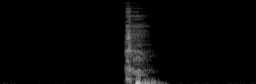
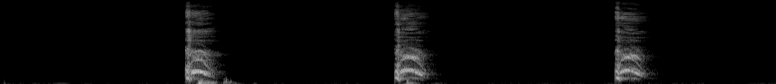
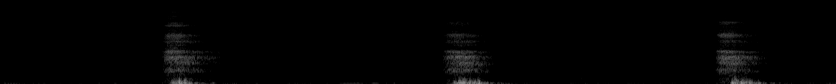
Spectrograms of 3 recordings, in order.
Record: {"cough_length": "2.6 s", "cough_amplitude": 8332, "cough_signal_mean_std_ratio": 0.23, "three_cough_length": "7.8 s", "three_cough_amplitude": 11472, "three_cough_signal_mean_std_ratio": 0.27, "exhalation_length": "8.4 s", "exhalation_amplitude": 1507, "exhalation_signal_mean_std_ratio": 0.33, "survey_phase": "beta (2021-08-13 to 2022-03-07)", "age": "18-44", "gender": "Female", "wearing_mask": "No", "symptom_none": true, "smoker_status": "Never smoked", "respiratory_condition_asthma": false, "respiratory_condition_other": false, "recruitment_source": "REACT", "submission_delay": "1 day", "covid_test_result": "Negative", "covid_test_method": "RT-qPCR"}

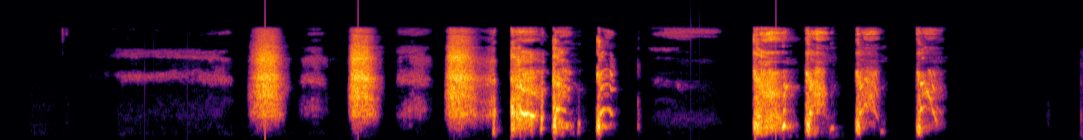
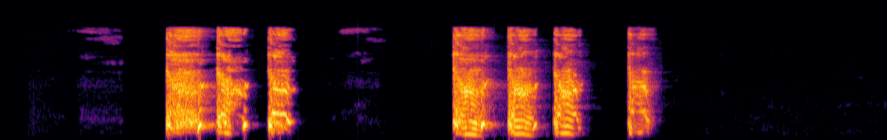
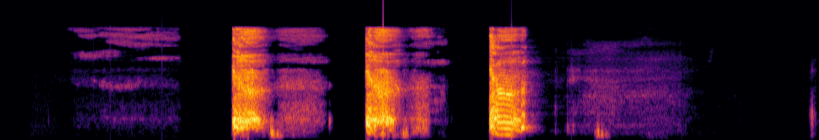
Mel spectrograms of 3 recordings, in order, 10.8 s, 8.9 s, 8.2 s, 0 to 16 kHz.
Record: {"exhalation_length": "10.8 s", "exhalation_amplitude": 32614, "exhalation_signal_mean_std_ratio": 0.37, "cough_length": "8.9 s", "cough_amplitude": 32700, "cough_signal_mean_std_ratio": 0.4, "three_cough_length": "8.2 s", "three_cough_amplitude": 32168, "three_cough_signal_mean_std_ratio": 0.29, "survey_phase": "beta (2021-08-13 to 2022-03-07)", "age": "18-44", "gender": "Female", "wearing_mask": "No", "symptom_cough_any": true, "symptom_sore_throat": true, "symptom_fatigue": true, "symptom_fever_high_temperature": true, "symptom_headache": true, "symptom_other": true, "smoker_status": "Never smoked", "respiratory_condition_asthma": false, "respiratory_condition_other": false, "recruitment_source": "Test and Trace", "submission_delay": "1 day", "covid_test_result": "Positive", "covid_test_method": "RT-qPCR", "covid_ct_value": 21.9, "covid_ct_gene": "ORF1ab gene", "covid_ct_mean": 22.3, "covid_viral_load": "50000 copies/ml", "covid_viral_load_category": "Low viral load (10K-1M copies/ml)"}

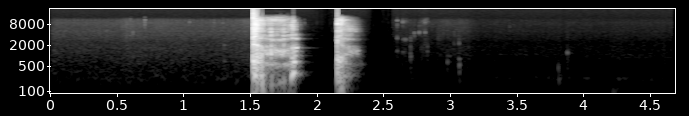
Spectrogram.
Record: {"cough_length": "4.7 s", "cough_amplitude": 32768, "cough_signal_mean_std_ratio": 0.18, "survey_phase": "beta (2021-08-13 to 2022-03-07)", "age": "18-44", "gender": "Female", "wearing_mask": "No", "symptom_cough_any": true, "symptom_runny_or_blocked_nose": true, "symptom_sore_throat": true, "symptom_fatigue": true, "symptom_headache": true, "symptom_change_to_sense_of_smell_or_taste": true, "symptom_loss_of_taste": true, "symptom_onset": "3 days", "smoker_status": "Never smoked", "respiratory_condition_asthma": false, "respiratory_condition_other": false, "recruitment_source": "Test and Trace", "submission_delay": "2 days", "covid_test_result": "Positive", "covid_test_method": "RT-qPCR", "covid_ct_value": 29.7, "covid_ct_gene": "ORF1ab gene", "covid_ct_mean": 30.0, "covid_viral_load": "140 copies/ml", "covid_viral_load_category": "Minimal viral load (< 10K copies/ml)"}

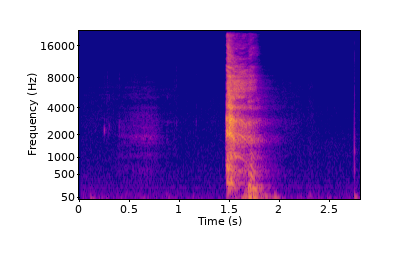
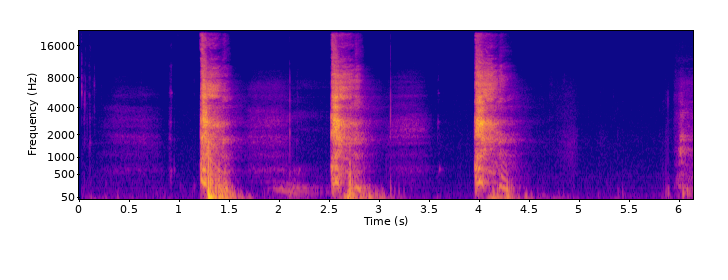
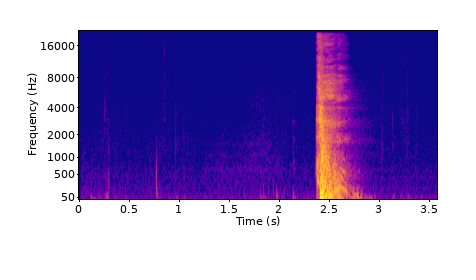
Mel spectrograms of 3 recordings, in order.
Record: {"cough_length": "2.8 s", "cough_amplitude": 13736, "cough_signal_mean_std_ratio": 0.22, "three_cough_length": "6.1 s", "three_cough_amplitude": 14481, "three_cough_signal_mean_std_ratio": 0.27, "exhalation_length": "3.6 s", "exhalation_amplitude": 32768, "exhalation_signal_mean_std_ratio": 0.17, "survey_phase": "beta (2021-08-13 to 2022-03-07)", "age": "45-64", "gender": "Female", "wearing_mask": "No", "symptom_none": true, "smoker_status": "Never smoked", "respiratory_condition_asthma": false, "respiratory_condition_other": false, "recruitment_source": "REACT", "submission_delay": "2 days", "covid_test_result": "Negative", "covid_test_method": "RT-qPCR"}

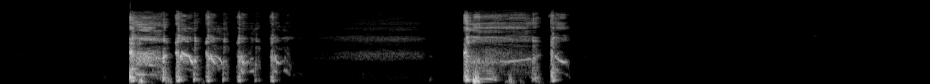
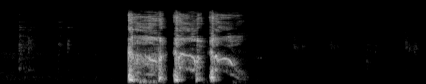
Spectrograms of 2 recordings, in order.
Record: {"cough_length": "9.3 s", "cough_amplitude": 32480, "cough_signal_mean_std_ratio": 0.32, "three_cough_length": "4.3 s", "three_cough_amplitude": 30148, "three_cough_signal_mean_std_ratio": 0.34, "survey_phase": "alpha (2021-03-01 to 2021-08-12)", "age": "45-64", "gender": "Male", "wearing_mask": "No", "symptom_fatigue": true, "symptom_headache": true, "symptom_onset": "4 days", "smoker_status": "Current smoker (1 to 10 cigarettes per day)", "respiratory_condition_asthma": false, "respiratory_condition_other": false, "recruitment_source": "Test and Trace", "submission_delay": "3 days", "covid_test_result": "Positive", "covid_test_method": "RT-qPCR", "covid_ct_value": 14.9, "covid_ct_gene": "ORF1ab gene", "covid_ct_mean": 15.0, "covid_viral_load": "12000000 copies/ml", "covid_viral_load_category": "High viral load (>1M copies/ml)"}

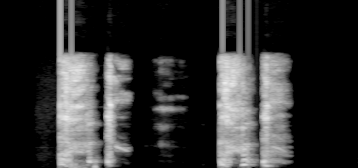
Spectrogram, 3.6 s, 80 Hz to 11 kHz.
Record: {"cough_length": "3.6 s", "cough_amplitude": 30861, "cough_signal_mean_std_ratio": 0.38, "survey_phase": "alpha (2021-03-01 to 2021-08-12)", "age": "45-64", "gender": "Female", "wearing_mask": "No", "symptom_none": true, "smoker_status": "Ex-smoker", "respiratory_condition_asthma": true, "respiratory_condition_other": false, "recruitment_source": "REACT", "submission_delay": "2 days", "covid_test_result": "Negative", "covid_test_method": "RT-qPCR"}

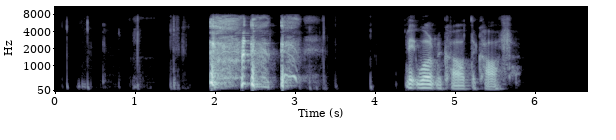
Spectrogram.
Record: {"cough_length": "6.7 s", "cough_amplitude": 27266, "cough_signal_mean_std_ratio": 0.32, "survey_phase": "beta (2021-08-13 to 2022-03-07)", "age": "45-64", "gender": "Female", "wearing_mask": "No", "symptom_cough_any": true, "symptom_runny_or_blocked_nose": true, "symptom_sore_throat": true, "symptom_abdominal_pain": true, "symptom_fatigue": true, "symptom_onset": "5 days", "smoker_status": "Ex-smoker", "respiratory_condition_asthma": false, "respiratory_condition_other": false, "recruitment_source": "Test and Trace", "submission_delay": "2 days", "covid_test_result": "Positive", "covid_test_method": "RT-qPCR"}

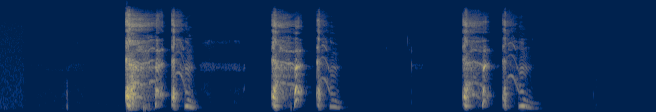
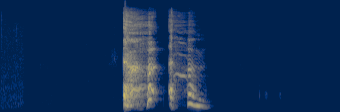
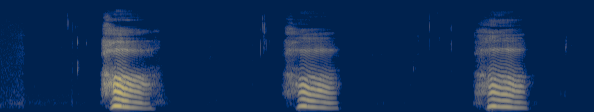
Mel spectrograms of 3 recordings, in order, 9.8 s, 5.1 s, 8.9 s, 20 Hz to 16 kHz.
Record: {"three_cough_length": "9.8 s", "three_cough_amplitude": 25584, "three_cough_signal_mean_std_ratio": 0.27, "cough_length": "5.1 s", "cough_amplitude": 26028, "cough_signal_mean_std_ratio": 0.29, "exhalation_length": "8.9 s", "exhalation_amplitude": 22096, "exhalation_signal_mean_std_ratio": 0.29, "survey_phase": "alpha (2021-03-01 to 2021-08-12)", "age": "45-64", "gender": "Female", "wearing_mask": "No", "symptom_none": true, "smoker_status": "Never smoked", "respiratory_condition_asthma": false, "respiratory_condition_other": false, "recruitment_source": "REACT", "submission_delay": "2 days", "covid_test_result": "Negative", "covid_test_method": "RT-qPCR"}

